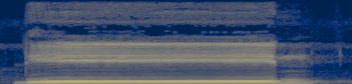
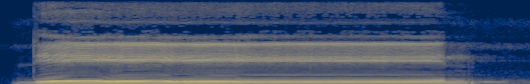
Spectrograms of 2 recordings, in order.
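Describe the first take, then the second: First: The vowel is held for a medium time. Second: The vowel is held for a long time. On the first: "dengan tawassut. Empat atau lima" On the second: "dengan al-isba' atau mengenyangkan"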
